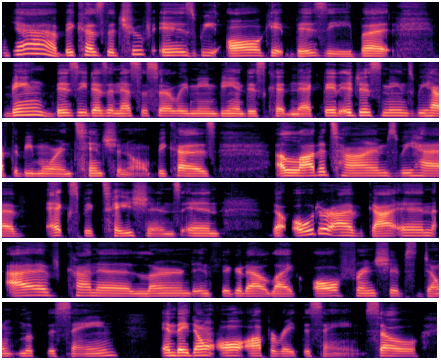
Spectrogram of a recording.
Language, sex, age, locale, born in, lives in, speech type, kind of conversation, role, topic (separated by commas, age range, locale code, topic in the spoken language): English, female, 40-44, en-US, United States, United States, conversation, unstructured, none, How do you keep friendships strong when life gets busy, and what simple habits help you stay connected?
